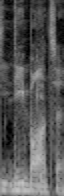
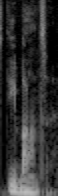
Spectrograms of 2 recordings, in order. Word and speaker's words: Dybantsa: very sheep is because he's been saying it wrong Mr I I don't mess up people's names yeah and now he knows it's he knows it's debons yeah it's debons okay um but that is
